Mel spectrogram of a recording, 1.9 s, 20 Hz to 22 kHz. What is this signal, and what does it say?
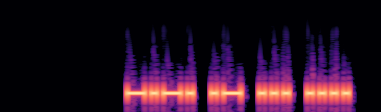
Morse code, heard as a keyed tone, about 40 wpm, 700 Hz. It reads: CASH
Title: Sentences from Top 700 Words - New Word Drill - 40wpm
